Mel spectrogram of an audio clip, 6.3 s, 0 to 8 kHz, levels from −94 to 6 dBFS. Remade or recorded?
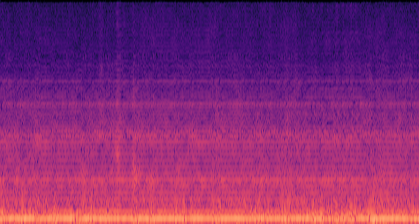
remade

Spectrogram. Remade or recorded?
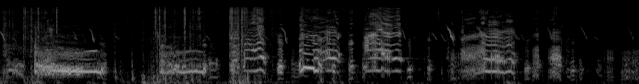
recorded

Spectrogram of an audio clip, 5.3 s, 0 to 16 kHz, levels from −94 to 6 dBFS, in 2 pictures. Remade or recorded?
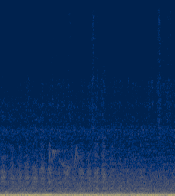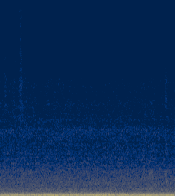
recorded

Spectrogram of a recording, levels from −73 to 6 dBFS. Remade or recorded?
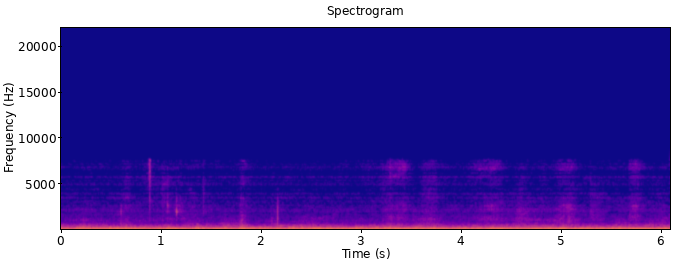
remade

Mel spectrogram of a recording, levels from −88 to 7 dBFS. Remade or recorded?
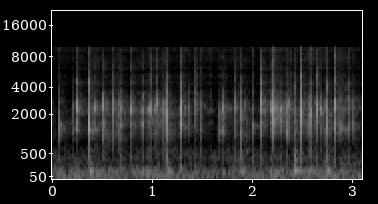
remade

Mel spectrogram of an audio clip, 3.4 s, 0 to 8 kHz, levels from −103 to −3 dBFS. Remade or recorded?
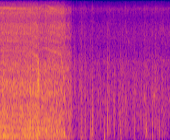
recorded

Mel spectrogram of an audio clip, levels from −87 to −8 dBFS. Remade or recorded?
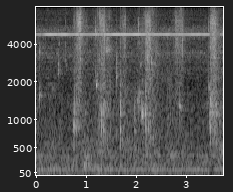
recorded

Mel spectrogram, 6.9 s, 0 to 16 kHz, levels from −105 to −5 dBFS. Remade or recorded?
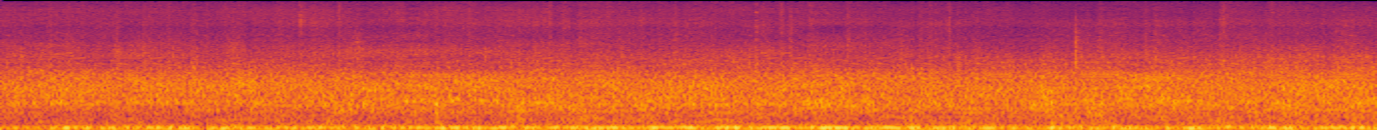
remade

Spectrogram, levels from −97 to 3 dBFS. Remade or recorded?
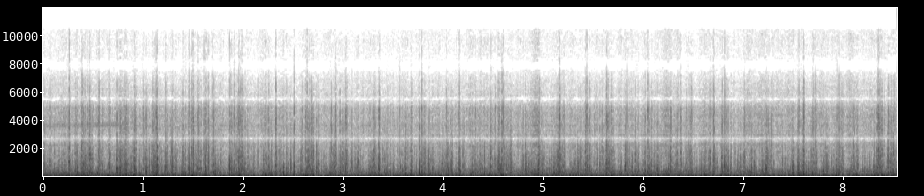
recorded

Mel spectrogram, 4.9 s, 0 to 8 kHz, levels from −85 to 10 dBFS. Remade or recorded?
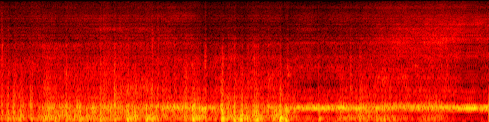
remade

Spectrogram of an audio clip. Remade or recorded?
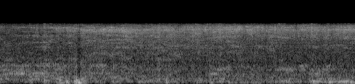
remade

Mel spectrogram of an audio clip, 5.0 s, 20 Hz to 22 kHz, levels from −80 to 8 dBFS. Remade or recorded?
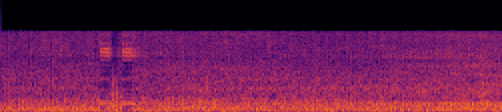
recorded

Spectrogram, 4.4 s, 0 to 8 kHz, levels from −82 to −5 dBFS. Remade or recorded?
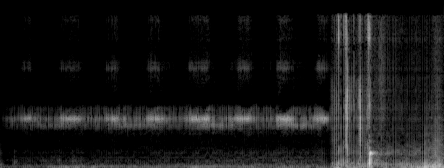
remade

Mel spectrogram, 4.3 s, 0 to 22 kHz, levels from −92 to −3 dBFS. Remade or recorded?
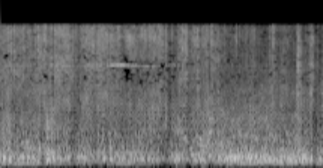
remade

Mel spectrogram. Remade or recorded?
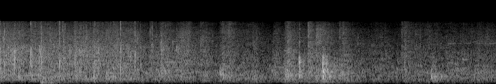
recorded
